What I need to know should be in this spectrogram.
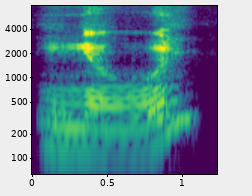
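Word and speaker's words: نون: And the next one is noon, noon. A kind of sound like a moon.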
